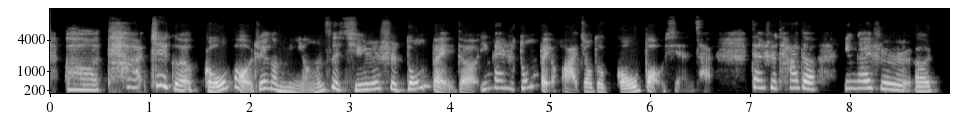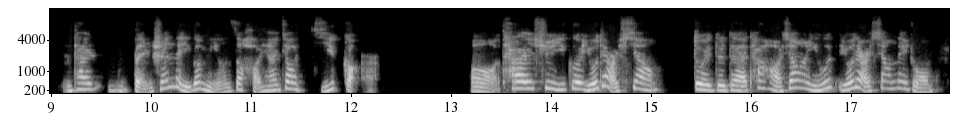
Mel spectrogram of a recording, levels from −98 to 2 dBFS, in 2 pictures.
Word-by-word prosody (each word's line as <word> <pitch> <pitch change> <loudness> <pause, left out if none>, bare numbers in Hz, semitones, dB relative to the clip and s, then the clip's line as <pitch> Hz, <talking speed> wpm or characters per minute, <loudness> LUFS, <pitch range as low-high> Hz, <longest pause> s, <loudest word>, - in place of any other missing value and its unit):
呃， 230 -2 0
它 345 -1 -2
这 425 -3 +3
个 240 -9 +2
“狗 185 +6 +6
宝” 350 - +3
这 285 +2 0
个 260 - -1
名 180 +1 -3
字 290 0 0
其 230 +2 -1
实 270 +3 0
是 260 - -1
东 265 - +1
北 - - +3
的， - - 0
应 255 +3 -6
该 315 -1 -3
是 285 - -7
东 300 +5 -3
北 - - +2
话， - - -1
叫 175 - -1
做 170 -1 -2
“狗 150 +6 +4
宝 215 - 0
咸 - - -14
菜”， 475 -2 -9 0.4
但 330 -2 -1
是 325 - -1
它 310 +1 -3
的 280 -4 +5 0.3
应 295 0 -5
该 300 +1 +2
是 260 -6 0
呃， 185 0 +2 0.4
它 255 +3 +1 0.5
本 175 -6 +2
身 295 - 0
的 - - +1
一 190 - +3
个 260 +6 +1
名 180 -5 -2
字 250 - 0
好 - - -3
像 205 +3 0
叫 280 -1 +1
桔 210 +4 -4
梗 - - +3
儿。 - - -17 0.9
哦， 180 -3 0
它 290 0 +4
是 290 0 -2
一 245 -1 -1
个 275 +2 +4
有 245 +3 +5
点 400 - +1
儿 - - +3
像 245 -7 -2 0.4
对 240 -4 +6
对 210 0 +2
对， 210 -2 +3
它 315 - -5
好 200 -9 0
像 310 +4 0
有 230 +6 +2
有 245 +5 +2
点 330 - +3
儿 185 - +2
像 285 +8 -7
那 290 -2 -5
种， 185 +1 -3
255 Hz, 240 characters per minute, -23 LUFS, 205-295 Hz, 0.9 s, 狗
